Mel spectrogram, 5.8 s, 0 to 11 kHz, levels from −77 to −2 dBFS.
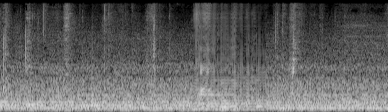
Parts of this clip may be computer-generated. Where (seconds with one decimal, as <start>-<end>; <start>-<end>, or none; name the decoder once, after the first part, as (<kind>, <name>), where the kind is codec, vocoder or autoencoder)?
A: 2.9-4.0 (vocoder, BigVGAN v2)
